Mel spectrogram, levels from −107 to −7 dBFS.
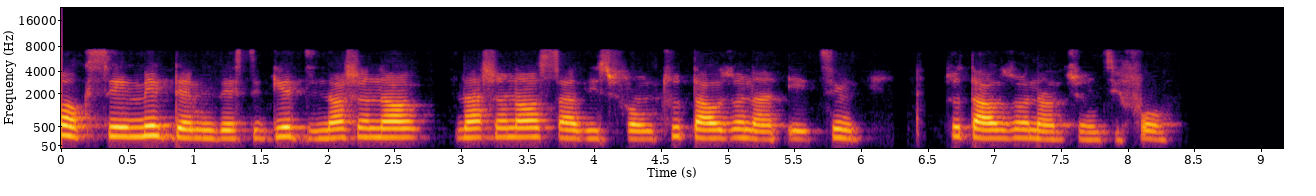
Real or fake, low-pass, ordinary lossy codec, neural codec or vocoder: fake; 7.2 kHz; none; codec, 16 kHz, 2 kbps, FunCodec, trained on Chinese and English, 25 frames a second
